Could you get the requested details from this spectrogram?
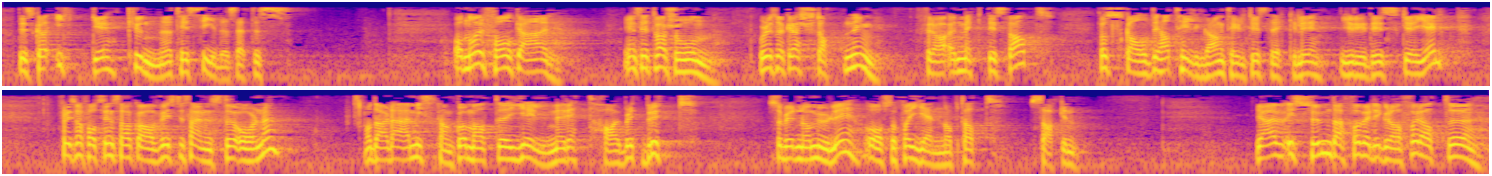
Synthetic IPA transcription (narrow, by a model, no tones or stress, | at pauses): d̪̥ɪskɑʔɪkːəkʰʉnːət̪ʰɪlsiːd̪əsɛt̪ːəs | ʔɔnɔɾfɔlkæɾ | ɪɛnsɪt̪ʉɑʂuːn | ʋʊɖɪsøːkəɾæʂʈɑt̪nɪŋ | fɾɑʔɛnmɛkt̪ɪst̪ɑːt̪ | sɔskɑld̪ɪhɑːt̪ʰɪlɡɑŋt̪ʰɪlt̪ʰɪlst̪ɾɛkəlɪjʉɾiːd̪ɪskjɛlp | fɔɖiːs̬ɔmhɑɾfɔt̪ːsɪnsɑːkɑːʋʋiːst̪̚d̪ɪsæɪnəst̪əoːəɳə | ɔd̪ɛæɖɛæɾmɪst̪ʰɑŋkəɔmɑt̪jɛlːnəɾɛt̪ːhɑɾblɪt̪ːbɾʉt̪ː | sɔblɪɖɛnoːmʉːlɪɔɔsːɔfoːjɛnːɔpt̪ʰɑt̪ː | sɑ̰ːkən | jæɪæɾɪsʉmd̪æɾfɔɾʋɛld̪ɪɡlɑːfɔɾɑt̪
